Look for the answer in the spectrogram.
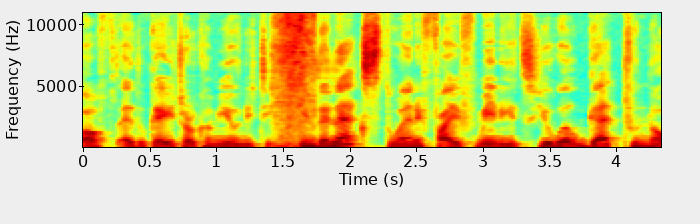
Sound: slide whooshes

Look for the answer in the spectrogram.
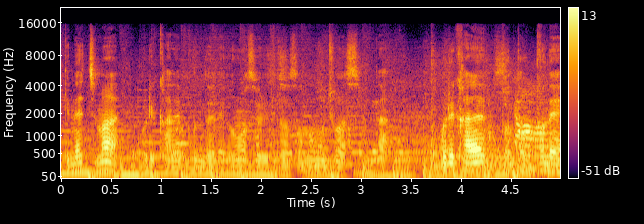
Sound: chanting

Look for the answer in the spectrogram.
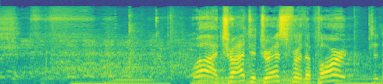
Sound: audience laughs

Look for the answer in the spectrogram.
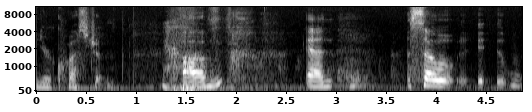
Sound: laugh

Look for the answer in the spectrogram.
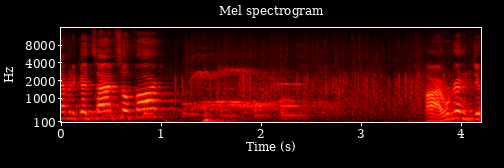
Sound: cheering

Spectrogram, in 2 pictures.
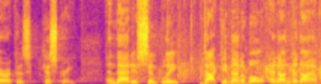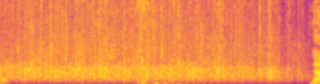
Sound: applause

